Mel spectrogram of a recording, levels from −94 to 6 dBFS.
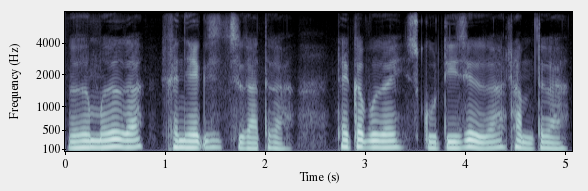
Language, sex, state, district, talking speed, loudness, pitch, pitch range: Wancho, male, Arunachal Pradesh, Longding, 165 wpm, -15 LUFS, 135 Hz, 125-140 Hz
